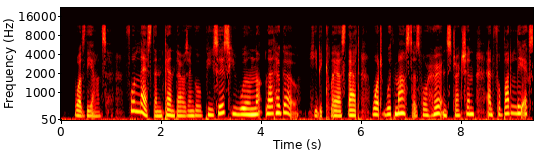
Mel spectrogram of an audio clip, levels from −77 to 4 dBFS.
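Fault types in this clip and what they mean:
Lost LE Audio frames: from 5.43 to 5.46 s the speech briefly smears into noise, because the LC3 decoder fills the dropout by replaying its last spectrum with randomised signs. The 22.5 ms of missing audio fits about three lost frames.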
